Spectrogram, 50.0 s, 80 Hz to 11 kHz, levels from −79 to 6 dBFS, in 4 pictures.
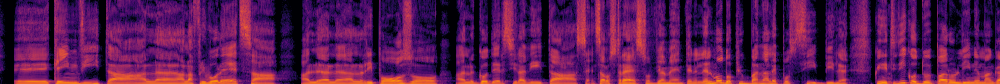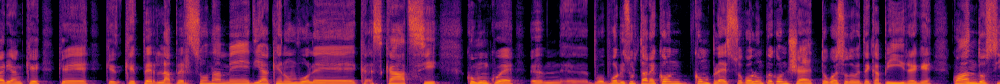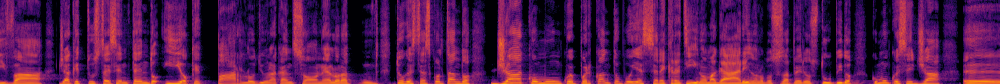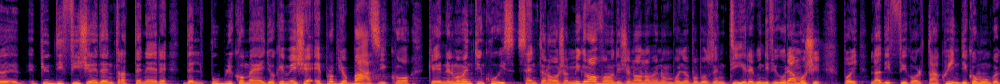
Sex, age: male, 20-39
